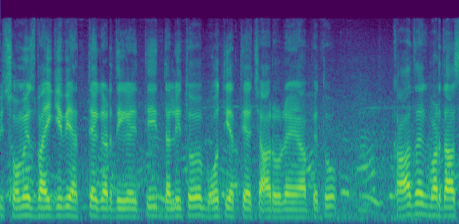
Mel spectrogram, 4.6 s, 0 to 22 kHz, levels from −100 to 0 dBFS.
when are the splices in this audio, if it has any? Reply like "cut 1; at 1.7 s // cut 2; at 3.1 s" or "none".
none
